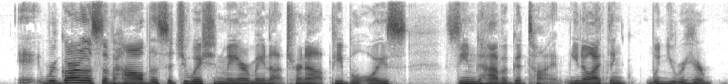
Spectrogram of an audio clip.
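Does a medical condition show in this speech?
No.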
